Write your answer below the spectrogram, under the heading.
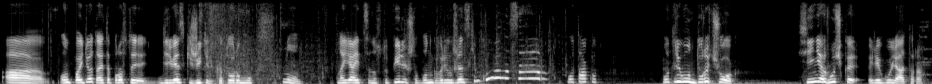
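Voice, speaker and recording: Woman gamer, slightly high voice, loose chatty commentary to her viewers while she plays. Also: darkish tone, slight background noise. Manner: chatty, talks to viewers as "guys", reads notes aloud. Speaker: let's play gamer. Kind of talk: casual gameplay commentary.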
